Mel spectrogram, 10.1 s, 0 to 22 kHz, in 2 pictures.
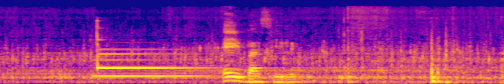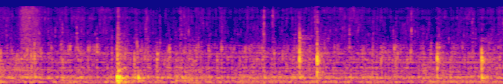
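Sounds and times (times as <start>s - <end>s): sauce simmering: 0.0s - 10.0s
vegetables sloshing when stirred: 3.4s - 7.2s.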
